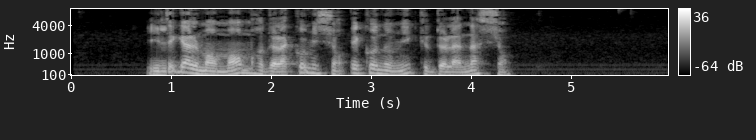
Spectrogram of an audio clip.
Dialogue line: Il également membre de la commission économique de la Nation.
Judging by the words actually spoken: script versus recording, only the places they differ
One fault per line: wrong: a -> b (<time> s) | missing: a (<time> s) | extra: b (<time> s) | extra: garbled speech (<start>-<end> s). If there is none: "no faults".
no faults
